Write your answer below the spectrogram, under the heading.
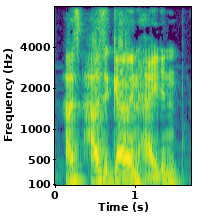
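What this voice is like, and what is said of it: Put-on Australian accent. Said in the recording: “I'm going to go Australian ... Your accent is actually pretty good.”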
